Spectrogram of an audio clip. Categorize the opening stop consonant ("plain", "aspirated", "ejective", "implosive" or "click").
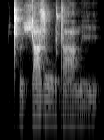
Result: aspirated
